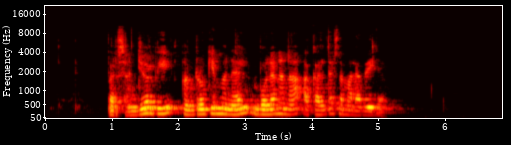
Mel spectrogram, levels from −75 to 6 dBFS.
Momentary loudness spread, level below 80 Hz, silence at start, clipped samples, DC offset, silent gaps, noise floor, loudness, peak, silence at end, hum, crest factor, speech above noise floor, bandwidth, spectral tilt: 8 LU; -74 dBFS; 0.95 s; under 0.1%; under 0.1%; none; -74 dBFS; -23 LUFS; -6 dBFS; 1.7 s; none; 18 dB; 52 dB; 10.5 kHz; -5.5 dB/octave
